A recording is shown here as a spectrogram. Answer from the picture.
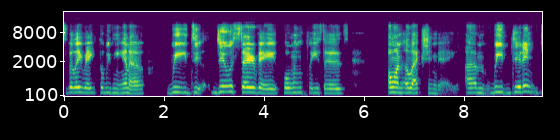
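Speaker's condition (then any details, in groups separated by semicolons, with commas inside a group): Cerebral palsy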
